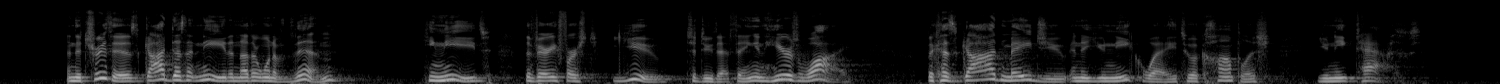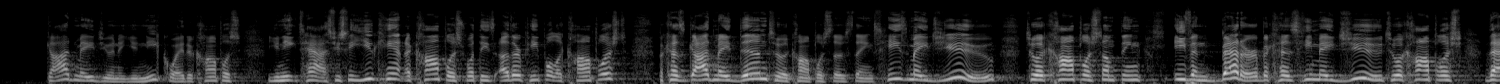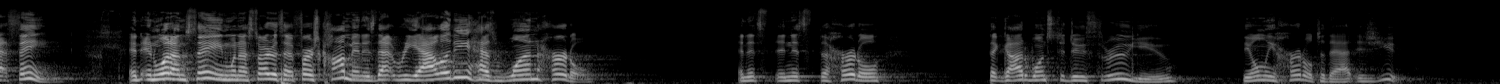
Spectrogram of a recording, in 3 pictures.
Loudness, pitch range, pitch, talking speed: -27 LUFS, 160-220 Hz, 190 Hz, 160 wpm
